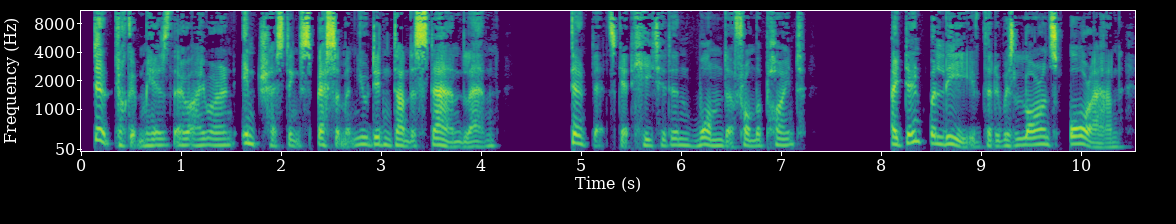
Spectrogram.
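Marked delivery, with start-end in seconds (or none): none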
